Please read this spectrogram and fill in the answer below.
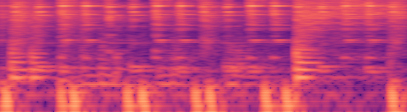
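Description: Live band playing up-tempo music: a ringing metal percussion beat over kick drum and keyboard, with loud drum-and-cymbal hits at the start and about halfway through.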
